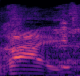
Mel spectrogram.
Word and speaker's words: Schrei: Ai, és crei. Schrei! M'estàs gravant? Schrei! Springnitz, què més? Schrei! Es pronuncia Schrei.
